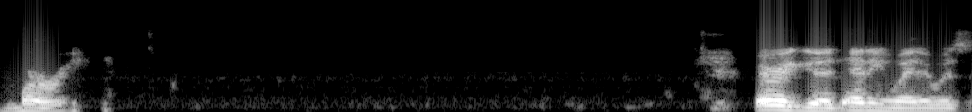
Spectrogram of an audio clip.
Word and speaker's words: Maury: david uh it's uh murray county yeah i'm sorry that's for you when i see m-a-u-r i think it's pronounced mori when i know well it's it is pronounced murray very good anyway there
